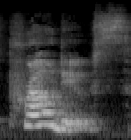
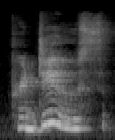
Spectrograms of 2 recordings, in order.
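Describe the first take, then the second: First: The stress is on the first syllable. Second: The stress is on the second syllable. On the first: It is a noun meaning fruits and vegetables. "emphasizes the first syllable" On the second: It is a verb meaning to make something. "puts an emphasis on the second syllable"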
